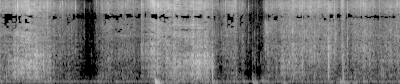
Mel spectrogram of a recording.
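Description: Plastic poly mailer crinkling and rustling as it is torn open by hand, in three stretches with short pauses about one and three seconds in.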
